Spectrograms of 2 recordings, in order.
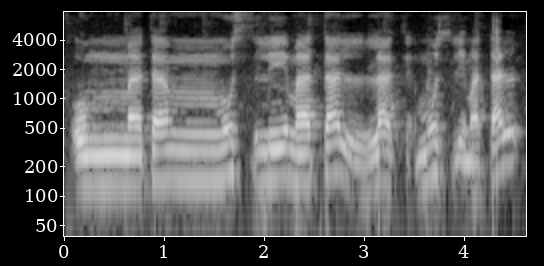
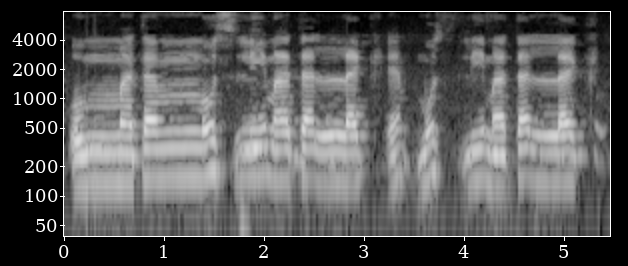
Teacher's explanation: Jadi cara nak bacanya seolah-olah lam mati dan lam yang kedua berbaris ya, tidak perlu kita dengungkan dia ya. Ummatan muslimatal lak, muslimatal ya, yang lam pertama yang ada tanda mati dan lam kedua yang berbaris. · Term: idgham bila gunnah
